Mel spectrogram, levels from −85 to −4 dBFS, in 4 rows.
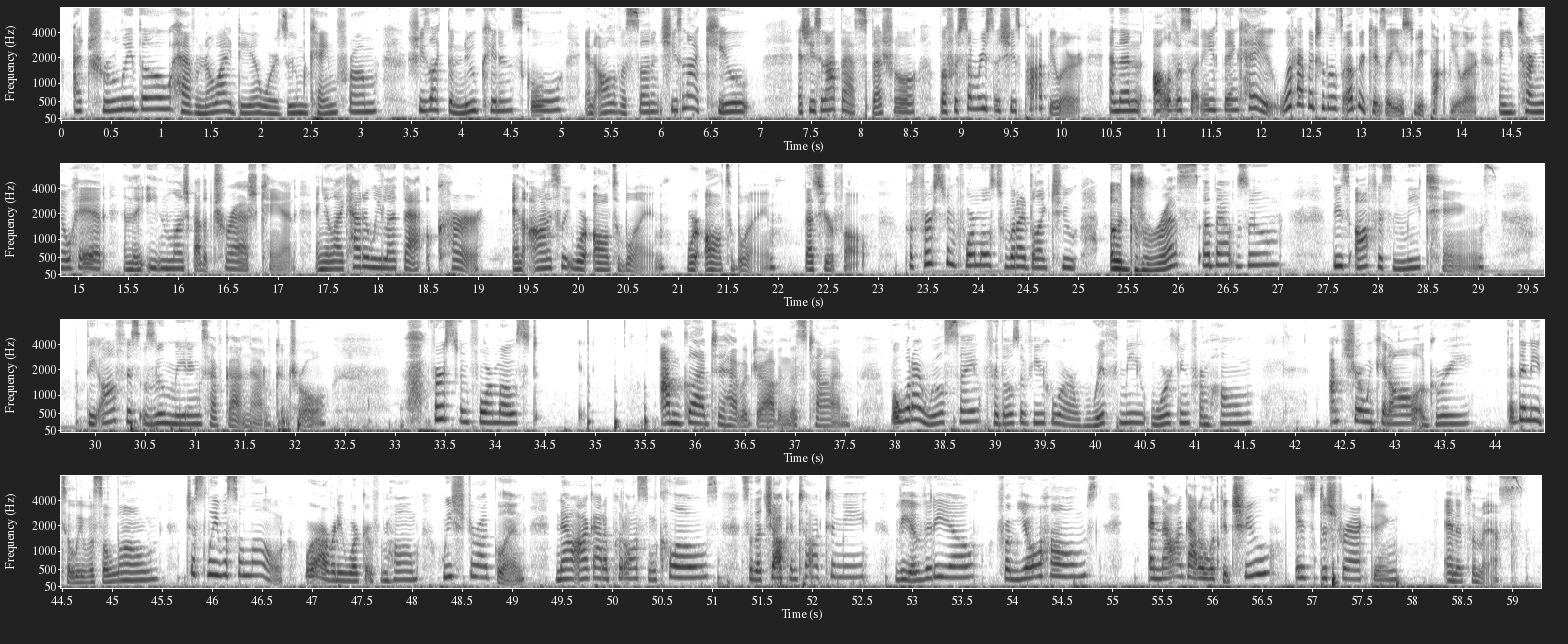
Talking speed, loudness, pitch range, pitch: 200 wpm, -31 LUFS, 210-285 Hz, 245 Hz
